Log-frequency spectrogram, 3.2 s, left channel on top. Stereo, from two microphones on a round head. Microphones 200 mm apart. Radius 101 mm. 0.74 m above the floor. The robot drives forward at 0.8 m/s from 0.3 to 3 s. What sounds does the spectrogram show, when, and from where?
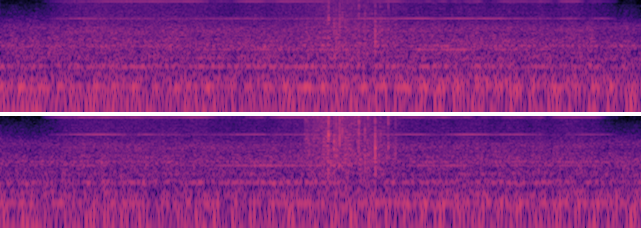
1.5 s crumpling: 50° right (ahead or behind), 0.9 m; by 2.0 s 35° right (ahead or behind), 1.3 m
